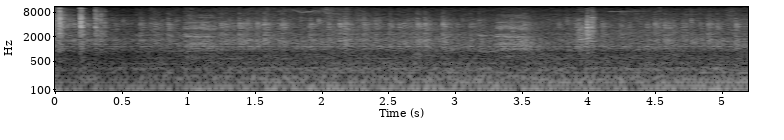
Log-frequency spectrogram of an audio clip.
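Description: A tool clicks sharply against wire mesh.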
